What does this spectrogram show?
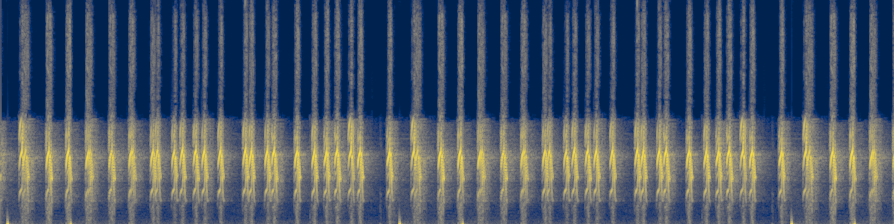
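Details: Bar-winged prinia used as a lure to draw other prinias together: loud, harsh, buzzy chattering notes, high-pitched and rapidly repeated in bursts of several notes with brief pauses, continuing throughout with little background noise.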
